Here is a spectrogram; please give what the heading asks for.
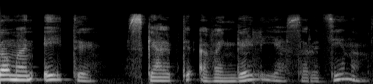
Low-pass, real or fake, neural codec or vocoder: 10.8 kHz; real; none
